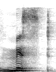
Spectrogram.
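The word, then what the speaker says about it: missed: is mi SS edy it's the past form of Miss and it's pronunciation is mist mist so mi SS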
